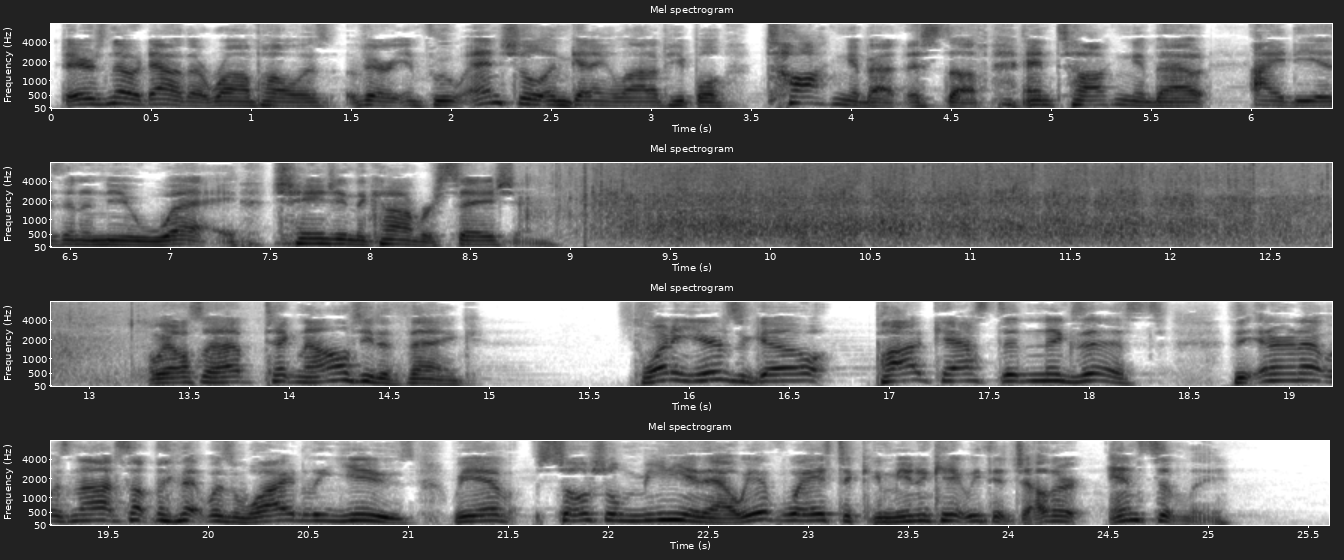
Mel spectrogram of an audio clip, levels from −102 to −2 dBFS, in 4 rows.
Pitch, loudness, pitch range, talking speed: 170 Hz, -16 LUFS, 140-210 Hz, 150 wpm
